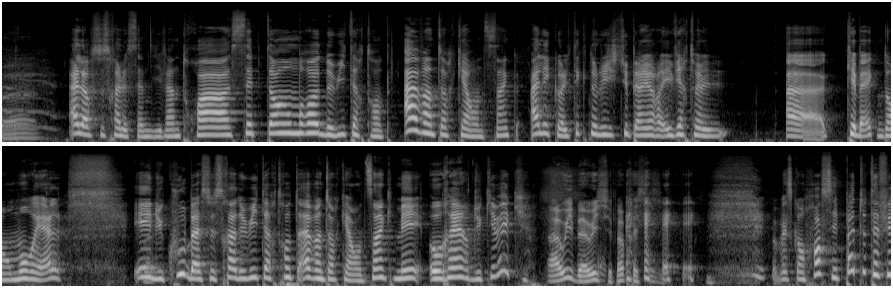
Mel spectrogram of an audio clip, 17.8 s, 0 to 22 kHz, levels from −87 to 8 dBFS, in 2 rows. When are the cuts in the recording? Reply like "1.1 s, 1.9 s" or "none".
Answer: 8.7 s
